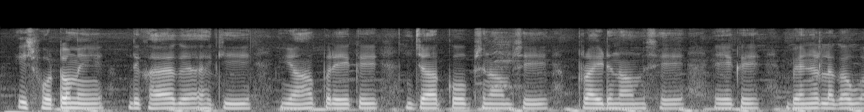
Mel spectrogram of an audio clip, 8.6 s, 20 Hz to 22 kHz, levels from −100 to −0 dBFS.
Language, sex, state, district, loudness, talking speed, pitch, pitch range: Hindi, male, Haryana, Charkhi Dadri, -21 LUFS, 140 wpm, 160 Hz, 160-165 Hz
